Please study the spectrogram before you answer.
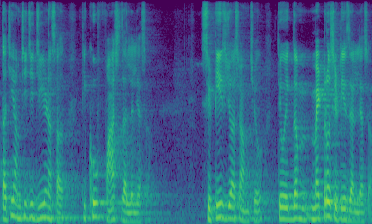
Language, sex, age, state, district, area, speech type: Goan Konkani, male, 18-30, Goa, Bardez, urban, spontaneous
